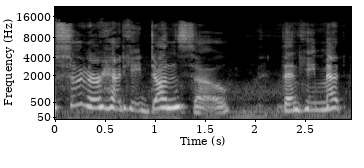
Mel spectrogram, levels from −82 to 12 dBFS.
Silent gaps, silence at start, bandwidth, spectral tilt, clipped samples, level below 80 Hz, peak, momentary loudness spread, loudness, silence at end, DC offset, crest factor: none; 0 s; 14 kHz; -3.5 dB/octave; under 0.1%; -48 dBFS; 0 dBFS; 12 LU; -15 LUFS; 0.1 s; under 0.1%; 16 dB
